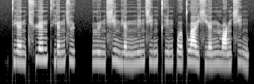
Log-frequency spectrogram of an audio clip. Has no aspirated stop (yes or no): no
